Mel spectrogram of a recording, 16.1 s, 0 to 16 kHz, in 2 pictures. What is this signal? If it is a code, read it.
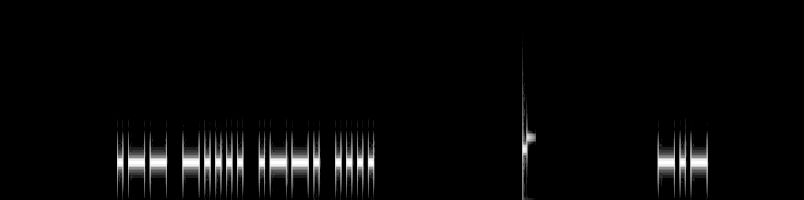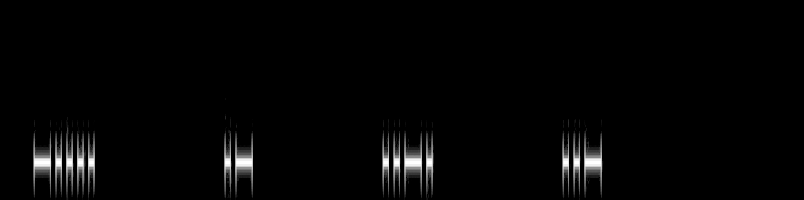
Morse code, heard as a keyed tone, about 22 wpm, spaced as for 9 wpm, 700 Hz. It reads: W6PH K6AFU
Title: USA Call Signs - 8x Character Spacing - 22wpm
